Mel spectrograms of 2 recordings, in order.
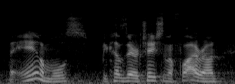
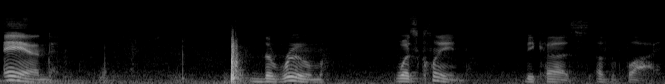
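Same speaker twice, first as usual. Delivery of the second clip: put-on reading to children; 2 semitones lower, 4 dB quieter than usual. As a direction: read it like story time for a class. Reads picture book aloud.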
